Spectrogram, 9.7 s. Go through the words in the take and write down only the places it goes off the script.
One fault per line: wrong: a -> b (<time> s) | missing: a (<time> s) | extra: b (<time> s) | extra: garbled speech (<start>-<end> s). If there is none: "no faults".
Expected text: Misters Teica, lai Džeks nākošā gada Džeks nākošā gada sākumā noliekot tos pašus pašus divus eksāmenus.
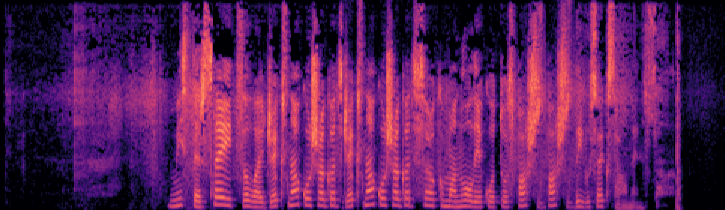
no faults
